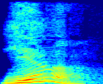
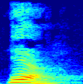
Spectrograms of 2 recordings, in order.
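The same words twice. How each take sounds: First: The pitch rises first and then falls. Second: The pitch falls steadily to the end. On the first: The speaker agrees enthusiastically and is happy to help. "The second one is affirmative but with enthusiasm. It uses a rise-fall" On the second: The speaker is certain and agrees. "This first response sounds certain. It uses falling intonation"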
